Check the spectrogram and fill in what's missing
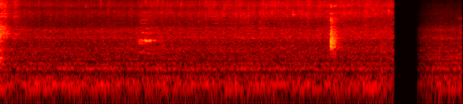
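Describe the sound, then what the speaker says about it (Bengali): Shahi paneer masala in a pan gives a steady, fairly faint sizzle as a little water goes in, with a couple of brief clinks and a short silent gap near the end. "এবার অল্প পরিমাণে জল দিয়ে দেব"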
